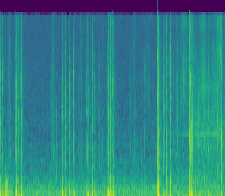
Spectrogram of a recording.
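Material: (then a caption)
Leather. A full-size, hollow, inflated brown leather NFL football with written lettering is held in both hands close to a microphone. Fingertips and nails scratch and rub across its pebbled leather surface, producing short, dry, crackly scratching bursts with a dull, low, hollow body. Quiet pauses separate the bursts.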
